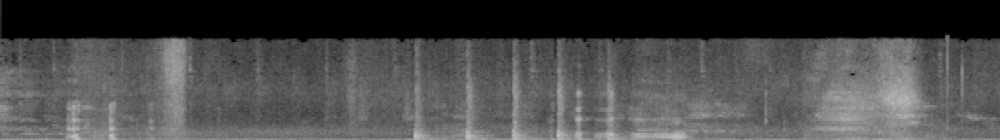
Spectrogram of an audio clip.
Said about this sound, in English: I hear someone knocking at the door.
